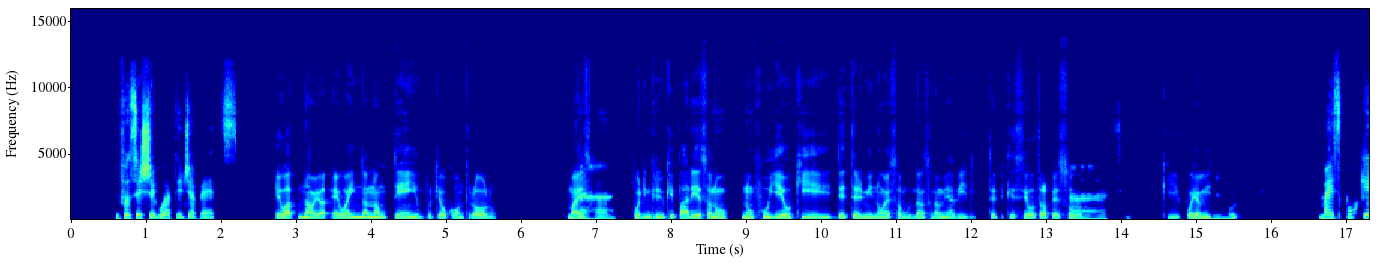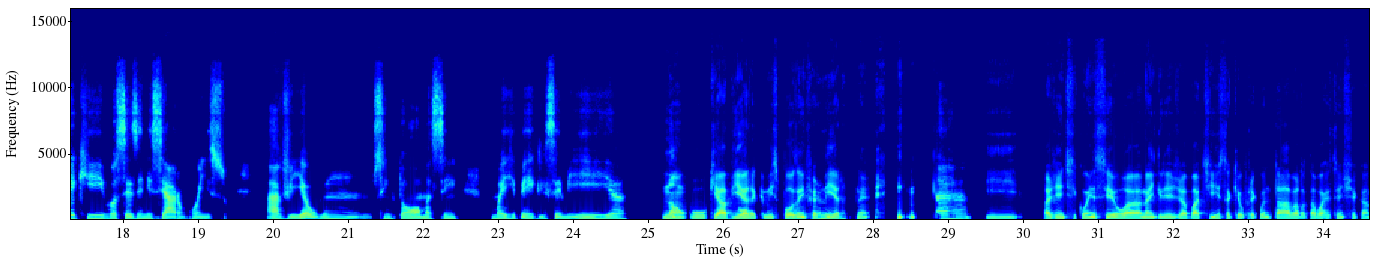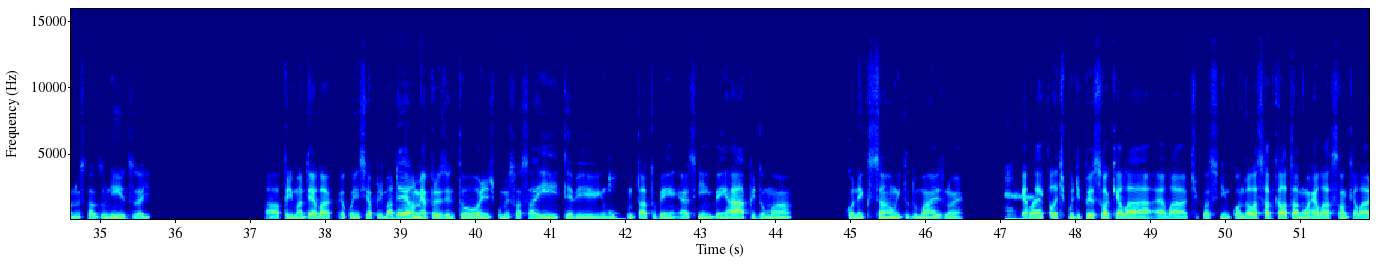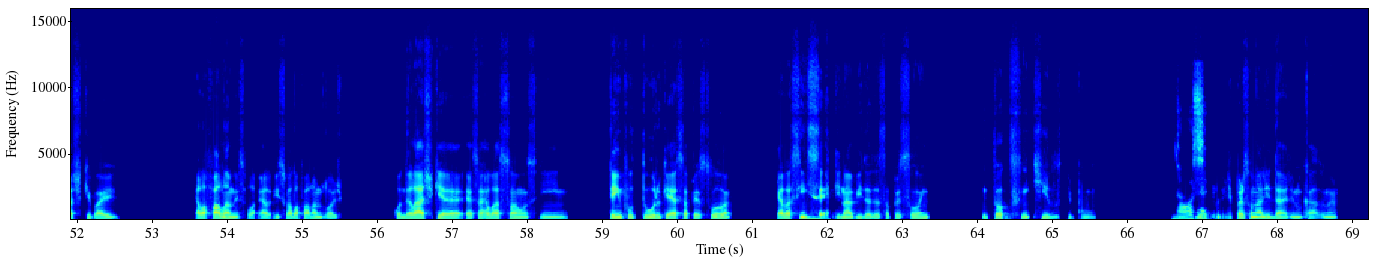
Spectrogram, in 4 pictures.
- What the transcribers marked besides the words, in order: chuckle
- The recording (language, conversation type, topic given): Portuguese, podcast, Qual pequena mudança teve grande impacto na sua saúde?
